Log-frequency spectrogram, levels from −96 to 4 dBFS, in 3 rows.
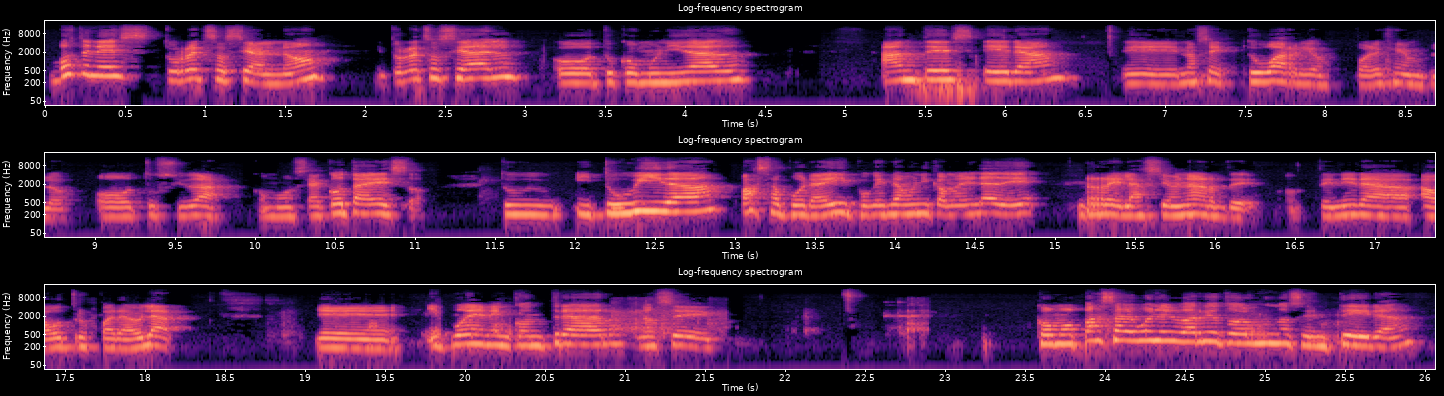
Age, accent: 20-39, Argentinian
